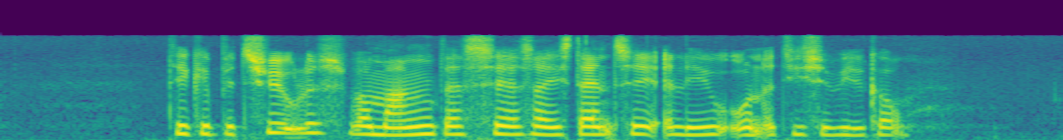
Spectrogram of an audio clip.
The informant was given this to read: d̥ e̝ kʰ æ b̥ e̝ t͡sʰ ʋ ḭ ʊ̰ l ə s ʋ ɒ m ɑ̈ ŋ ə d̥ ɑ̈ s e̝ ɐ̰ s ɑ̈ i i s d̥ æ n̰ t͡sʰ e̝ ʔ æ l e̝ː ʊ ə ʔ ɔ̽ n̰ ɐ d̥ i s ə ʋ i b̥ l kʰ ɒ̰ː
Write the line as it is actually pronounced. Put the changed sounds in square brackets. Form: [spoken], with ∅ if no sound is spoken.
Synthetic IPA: d̥ e̝ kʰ æ b̥ e̝ t͡sʰ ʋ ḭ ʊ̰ l ə s ʋ ɒ m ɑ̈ ŋ ə d̥ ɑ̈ s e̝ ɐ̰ s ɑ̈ [ɪ] i s d̥ æ n̰ t͡sʰ e̝ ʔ æ l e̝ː ʊ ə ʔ ɔ̽ n̰ ɐ d̥ i s ə ʋ i [∅] l kʰ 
